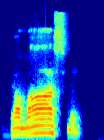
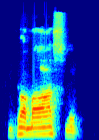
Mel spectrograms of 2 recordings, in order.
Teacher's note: Two short A's, one at the end of Brahma, one at the beginning of Asmi, come together and make long A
